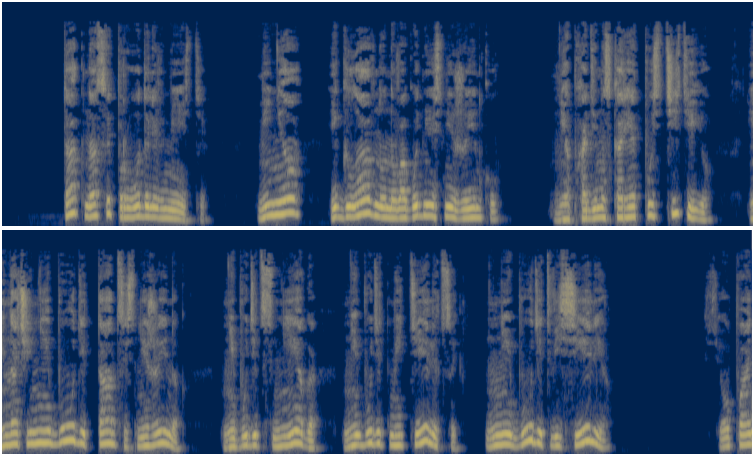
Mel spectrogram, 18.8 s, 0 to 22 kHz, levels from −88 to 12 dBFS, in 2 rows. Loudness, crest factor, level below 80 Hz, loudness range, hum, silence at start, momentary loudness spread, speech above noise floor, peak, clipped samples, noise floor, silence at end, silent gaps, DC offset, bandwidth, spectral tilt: -17 LUFS; 16 dB; -62 dBFS; 2 LU; none; 0.8 s; 11 LU; 71 dB; -2 dBFS; under 0.1%; -88 dBFS; 0 s; 6.44-6.57 s, 6.72-6.76 s, 12.06-12.11 s, 15.34-15.39 s, 17.28-17.46 s, 17.61-18.17 s; under 0.1%; 15.5 kHz; -5 dB/octave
